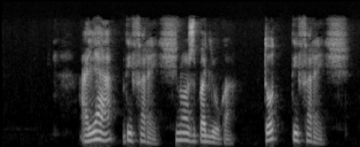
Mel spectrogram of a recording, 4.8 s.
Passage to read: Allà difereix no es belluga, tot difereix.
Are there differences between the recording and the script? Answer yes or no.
no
